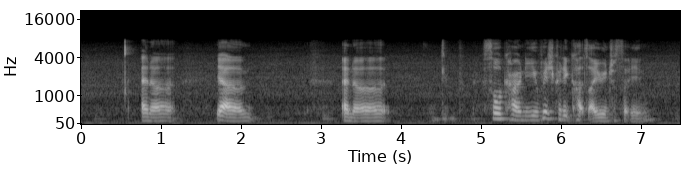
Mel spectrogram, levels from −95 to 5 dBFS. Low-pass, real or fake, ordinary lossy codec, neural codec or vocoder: none; real; none; none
